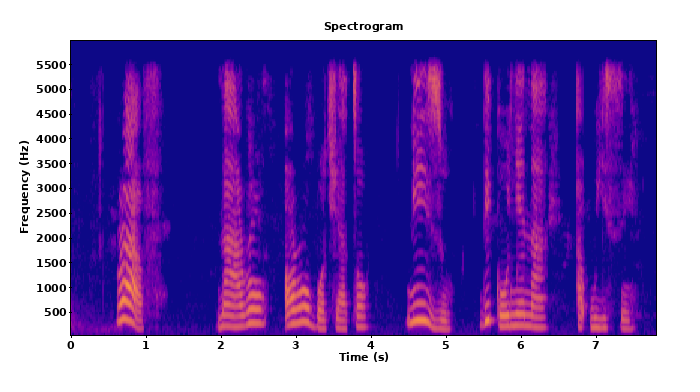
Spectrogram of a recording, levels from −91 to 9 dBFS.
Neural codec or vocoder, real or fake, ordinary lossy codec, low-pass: none; real; none; 5.4 kHz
